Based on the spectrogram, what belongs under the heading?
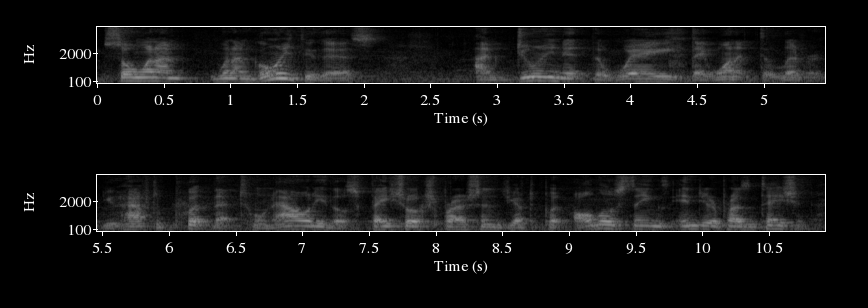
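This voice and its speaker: A man's voice: fairly low pitch, expressive, normal speed, slight background noise. A man giving a blunt, profane sales training talk to a group in a training room.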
